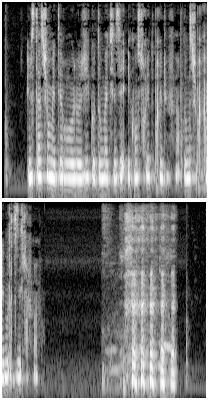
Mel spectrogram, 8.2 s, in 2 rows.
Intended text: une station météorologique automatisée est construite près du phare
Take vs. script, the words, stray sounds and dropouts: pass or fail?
fail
